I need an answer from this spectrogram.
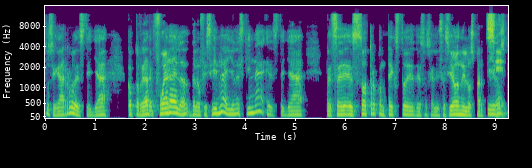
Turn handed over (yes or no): no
